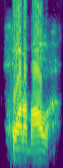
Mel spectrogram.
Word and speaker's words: Guatemala: from Guatemala you know the proper way to say Guatemala is not with a G it's actually with an H Guatemala that's how you're supposed to say it I'm from Guatemala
